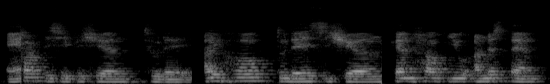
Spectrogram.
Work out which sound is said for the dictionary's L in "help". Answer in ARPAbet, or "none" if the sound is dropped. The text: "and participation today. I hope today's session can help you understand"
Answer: L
